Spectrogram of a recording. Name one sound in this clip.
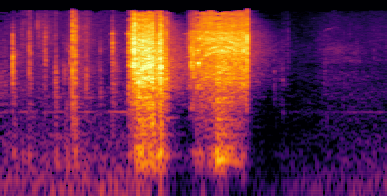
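A cordless drill whirs in short bursts, driving screws.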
